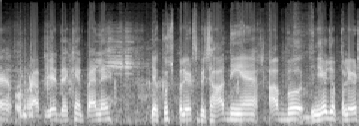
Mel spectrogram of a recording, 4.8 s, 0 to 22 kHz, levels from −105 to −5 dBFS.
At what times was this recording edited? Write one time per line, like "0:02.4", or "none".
none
